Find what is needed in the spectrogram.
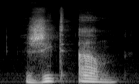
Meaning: inflection of aanzien: 1. second/third-person singular present indicative 2. plural imperative
- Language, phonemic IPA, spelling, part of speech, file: Dutch, /ˈzit ˈan/, ziet aan, verb, Nl-ziet aan.ogg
